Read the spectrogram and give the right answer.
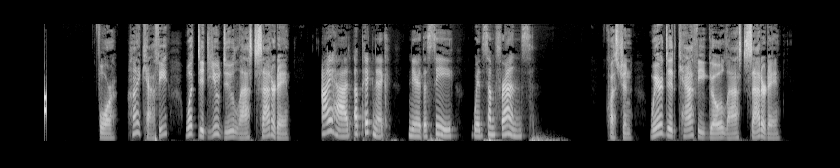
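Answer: Near the sea, for a picnic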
